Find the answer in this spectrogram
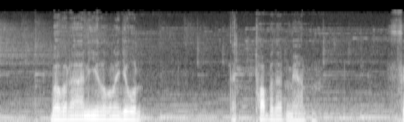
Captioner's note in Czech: Mluví starověkým githabulským jazykem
